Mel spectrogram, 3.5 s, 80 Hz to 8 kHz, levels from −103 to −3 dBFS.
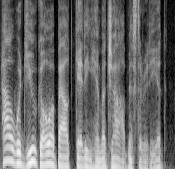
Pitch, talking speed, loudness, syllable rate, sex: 115 Hz, 190 wpm, -18 LUFS, 4.3 syllables/s, male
